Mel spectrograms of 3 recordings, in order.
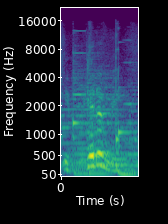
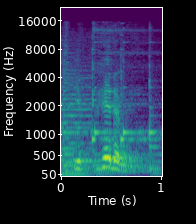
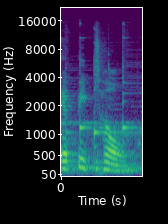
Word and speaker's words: epitome: might even become the epitome of good pronunciation this word means a perfect example of something and the perfect pronunciation of that is epitome it's not epic tone once again epitome of course once you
